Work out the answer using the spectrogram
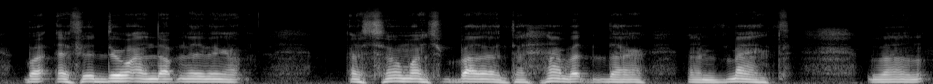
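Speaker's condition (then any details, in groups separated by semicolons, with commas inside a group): ALS; first symptom about a year before diagnosis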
